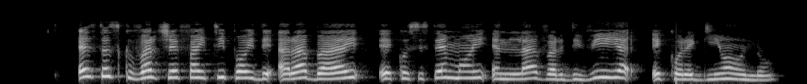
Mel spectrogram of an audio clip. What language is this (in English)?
Esperanto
